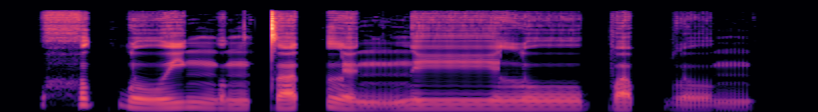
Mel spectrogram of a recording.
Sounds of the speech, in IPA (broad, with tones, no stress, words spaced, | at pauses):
hʊ˥k̚luː˨˧jŋʊ˨ŋ t̪ɐ˨˥t̚lɪ˨˩ŋn̪iː˨ luː˧pɐ˧p̚lʊ˨˩ŋ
